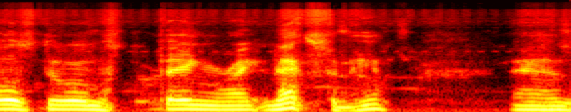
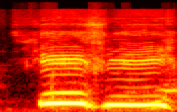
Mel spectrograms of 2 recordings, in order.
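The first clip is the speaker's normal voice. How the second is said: little, tiny, very high soprano voice; 13 semitones higher than usual. Recounting how she excused herself after a belch, use a tiny high voice. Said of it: "in this little tiny high voice".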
